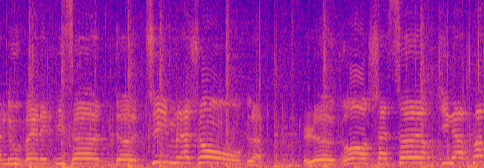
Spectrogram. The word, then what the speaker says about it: jungle: Je connais la jongle -Pourquoi dites-vous jongle et pas jungle ? -On prononce jongle, Diana. -Mais on ne dit pas mesclon.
